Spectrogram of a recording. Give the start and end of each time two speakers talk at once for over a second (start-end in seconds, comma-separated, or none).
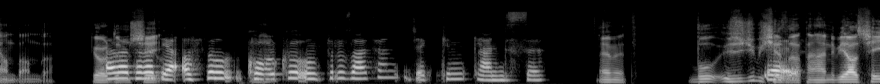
none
